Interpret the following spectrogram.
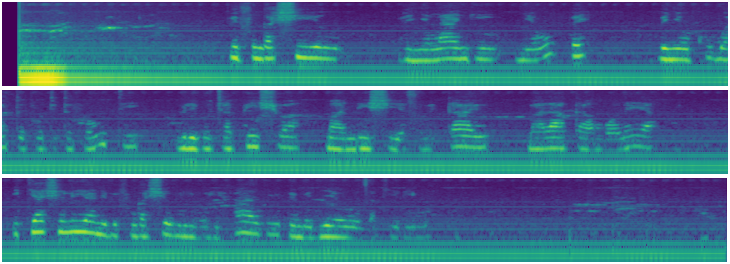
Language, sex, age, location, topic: Swahili, female, 25-35, Dar es Salaam, agriculture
